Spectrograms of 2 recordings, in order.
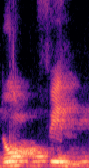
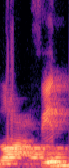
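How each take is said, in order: First: The first vowel is a rounded 'u' sound. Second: The first vowel is an open 'a' sound.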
